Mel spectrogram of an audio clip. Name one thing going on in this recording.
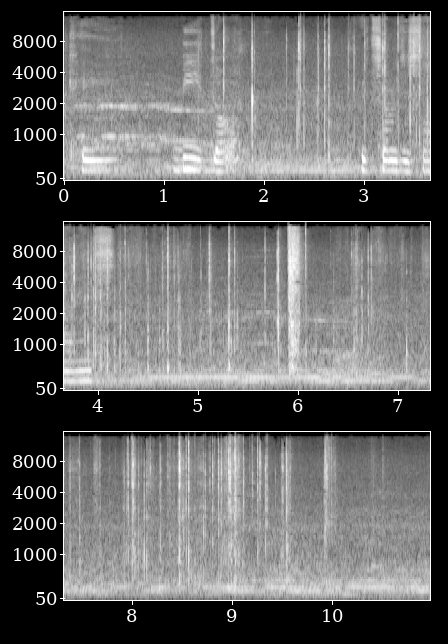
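Paper crinkles and rustles as it is unfolded.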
